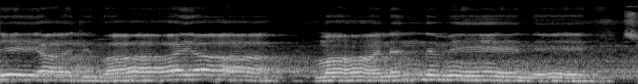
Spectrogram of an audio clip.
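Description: A man chanting a Jain devotional verse solo, in two long melodic phrases with held, wavering notes. A short breath falls between the phrases about three seconds in.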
